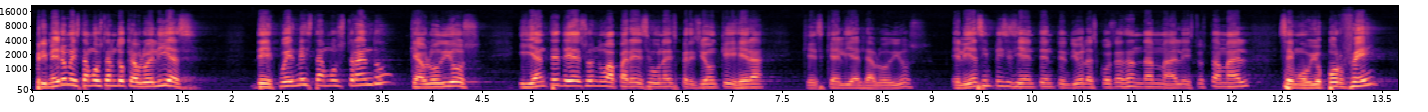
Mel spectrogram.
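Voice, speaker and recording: High-voiced man preaching in a reverberant church. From Colombia. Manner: teaching, asks the congregation questions, reads scripture aloud. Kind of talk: sermon. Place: church hall. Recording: long church-hall reverb.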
